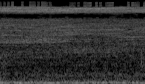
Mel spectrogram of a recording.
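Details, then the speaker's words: 1975 Lincoln Continental low-compression diagnosis: steady airy hiss with no rhythm heard and felt at the intake while the cylinder is pressurised, none from the crankcase, ruling out rings; leaking intake valve. "i just wanted to make sure to be honest that it wasn't a ring issue and i don't see i don't hear any coming out of the crank case i didn't check the exhaust um but i can definitely hear it and feel it coming out of the intake"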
